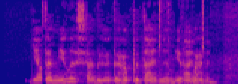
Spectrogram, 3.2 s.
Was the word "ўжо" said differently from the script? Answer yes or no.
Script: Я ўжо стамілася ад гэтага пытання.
yes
